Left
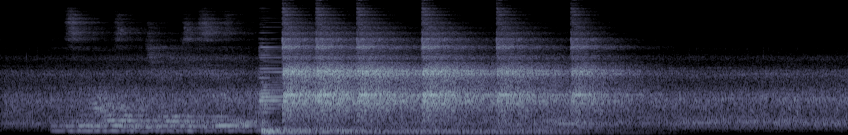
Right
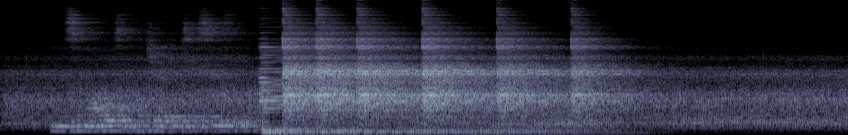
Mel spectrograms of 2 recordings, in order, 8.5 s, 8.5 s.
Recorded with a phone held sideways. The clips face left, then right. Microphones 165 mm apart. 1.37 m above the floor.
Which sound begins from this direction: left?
A clap, at 2.6 s.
